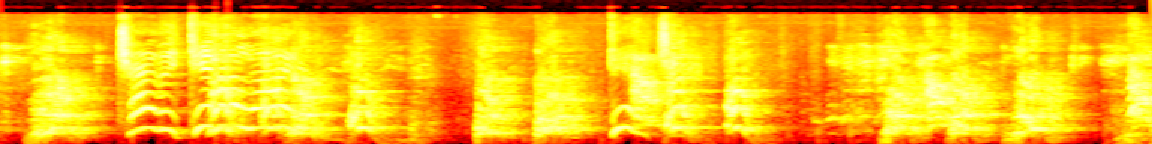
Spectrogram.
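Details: Golden Retrievers afraid of a laughing lion toy give rising-then-falling yelping barks in quick pairs and clusters, while people talk and the toy sounds in between.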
